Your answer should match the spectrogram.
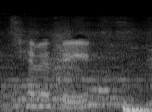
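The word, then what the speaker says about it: Timothée: It's actually pronounced Timothy is our special guest this evening.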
